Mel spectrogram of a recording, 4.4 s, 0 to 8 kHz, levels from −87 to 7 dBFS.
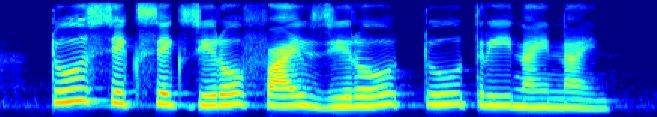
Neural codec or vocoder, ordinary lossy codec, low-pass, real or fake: none; none; 7.2 kHz; real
